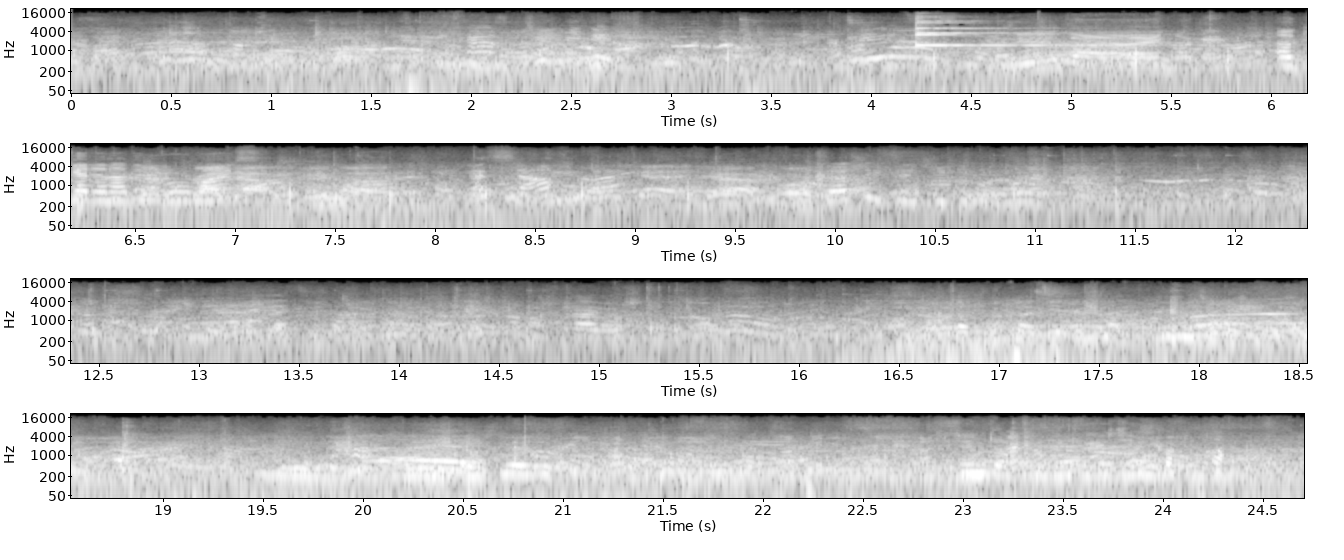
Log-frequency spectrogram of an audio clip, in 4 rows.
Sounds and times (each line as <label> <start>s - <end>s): hand-driven children's carousel 4.2s - 5.4s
